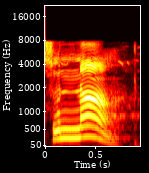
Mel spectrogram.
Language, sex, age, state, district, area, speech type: Maithili, female, 60+, Bihar, Begusarai, rural, read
